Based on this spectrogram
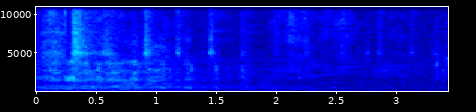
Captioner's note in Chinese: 笑聲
